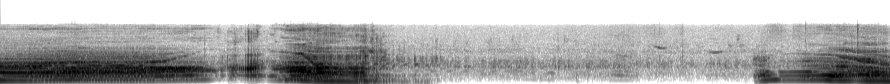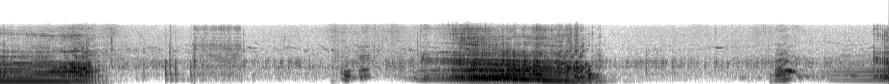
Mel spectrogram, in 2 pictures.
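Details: Two male lions giving early morning calls; deep, throaty roars in three long bursts separated by pauses, each sweeping downward and rasping, with shorter grunting fragments between them.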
